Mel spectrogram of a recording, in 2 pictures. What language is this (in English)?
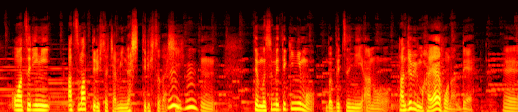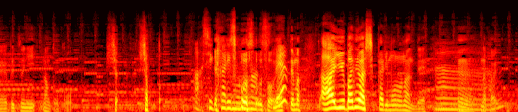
Japanese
